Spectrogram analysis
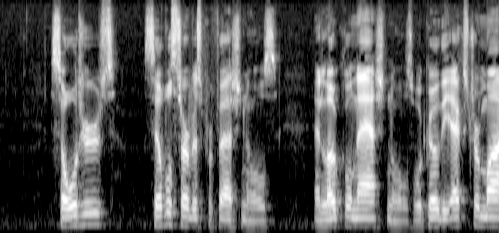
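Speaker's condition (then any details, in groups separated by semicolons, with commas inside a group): No condition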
